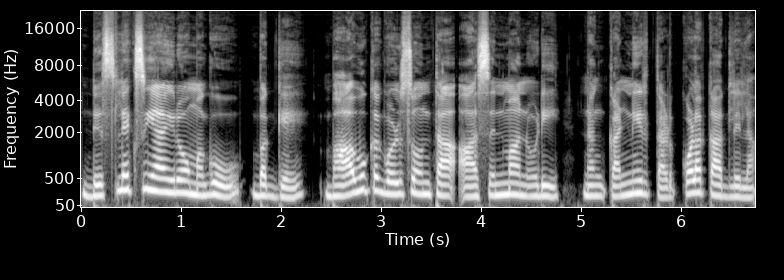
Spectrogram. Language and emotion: Kannada, sad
